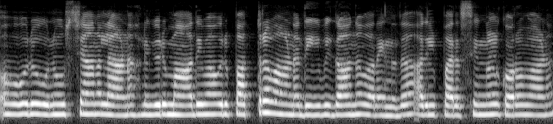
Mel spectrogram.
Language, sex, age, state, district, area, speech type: Malayalam, female, 18-30, Kerala, Alappuzha, rural, spontaneous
